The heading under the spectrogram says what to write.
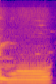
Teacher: ناک میں آواز نہیں جانی چاہیے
